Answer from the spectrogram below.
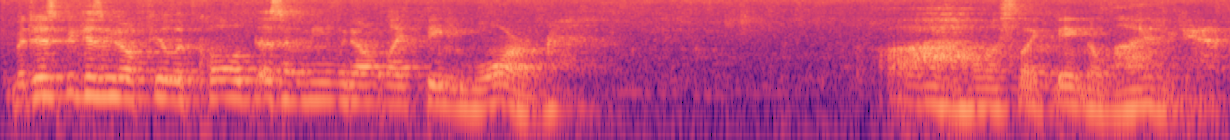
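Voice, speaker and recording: A man plays a cynical, ageless vampire, menacing but grudgingly fond of his captive, in a one-sided dramatic ASMR roleplay full of drawling, swearing, and exasperated sardonic asides. The voice is gravelly, husky, medium-pitched and a bit bright, with a weary, wry mood. The audio is poor, with slight background noise.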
